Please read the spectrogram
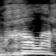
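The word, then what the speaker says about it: challah: Do you say hala bread? Well, I mean in I go halal hala. Oh my god.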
